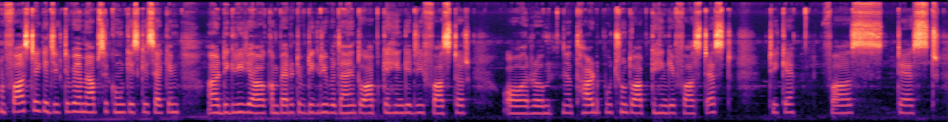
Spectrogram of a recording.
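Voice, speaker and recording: A woman teaches a grammar lesson, patient and methodical, pausing often to check that her students follow. Her voice sits a little high and stays level, with little rise and fall. The sound is close and dry. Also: flat delivery, no room sound. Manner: patient, explains step by step with frequent "theek hai" check-ins. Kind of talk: recorded grammar lecture.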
